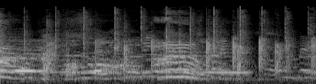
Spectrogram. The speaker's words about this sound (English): This is men's renal. Septuagenarians in stripy pyjamas rise up from their beds and cheer.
